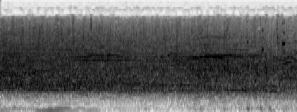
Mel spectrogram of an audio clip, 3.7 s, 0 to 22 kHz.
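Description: An arena crowd roars steadily through an NBA game between the Cleveland Cavaliers and Toronto Raptors at the Air Canada Centre in 2004. The sustained broadband noise stays loud and continuous with scattered clapping and a low rumble underneath.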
